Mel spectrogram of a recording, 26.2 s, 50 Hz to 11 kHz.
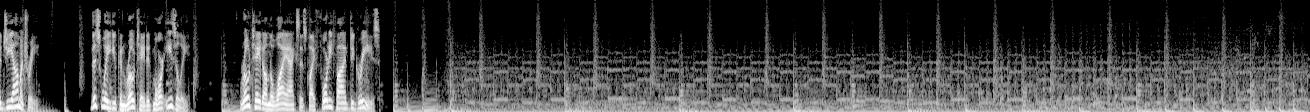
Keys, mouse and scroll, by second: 1.0 r, 5.3 r, 10.8-11.4 scroll up 1, 11.8 s, 19.0-20.8 middle drag, 20.8-23.7 drag, 24.4-24.8 scroll up 2, 24.8-26.2 middle drag.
